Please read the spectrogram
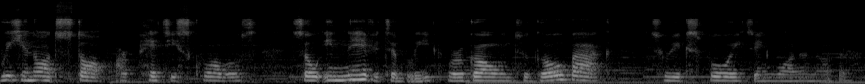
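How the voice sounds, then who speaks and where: Over music in the background, a woman speaks at a very slow pace. Her pitch is fairly low and her intonation fairly even. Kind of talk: political commentary to camera.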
